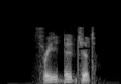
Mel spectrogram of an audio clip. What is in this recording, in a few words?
"three-digit", English; adjectives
